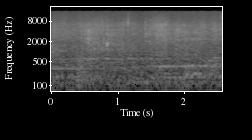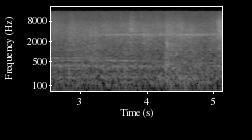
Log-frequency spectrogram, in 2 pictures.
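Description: A man chants slowly in an echoing stone hall.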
